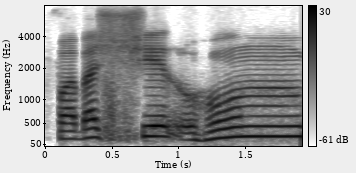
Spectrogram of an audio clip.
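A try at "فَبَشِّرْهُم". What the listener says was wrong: शेर नहीं, फबश्शिर, शीर, शेर और शीर फर्क है ना।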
